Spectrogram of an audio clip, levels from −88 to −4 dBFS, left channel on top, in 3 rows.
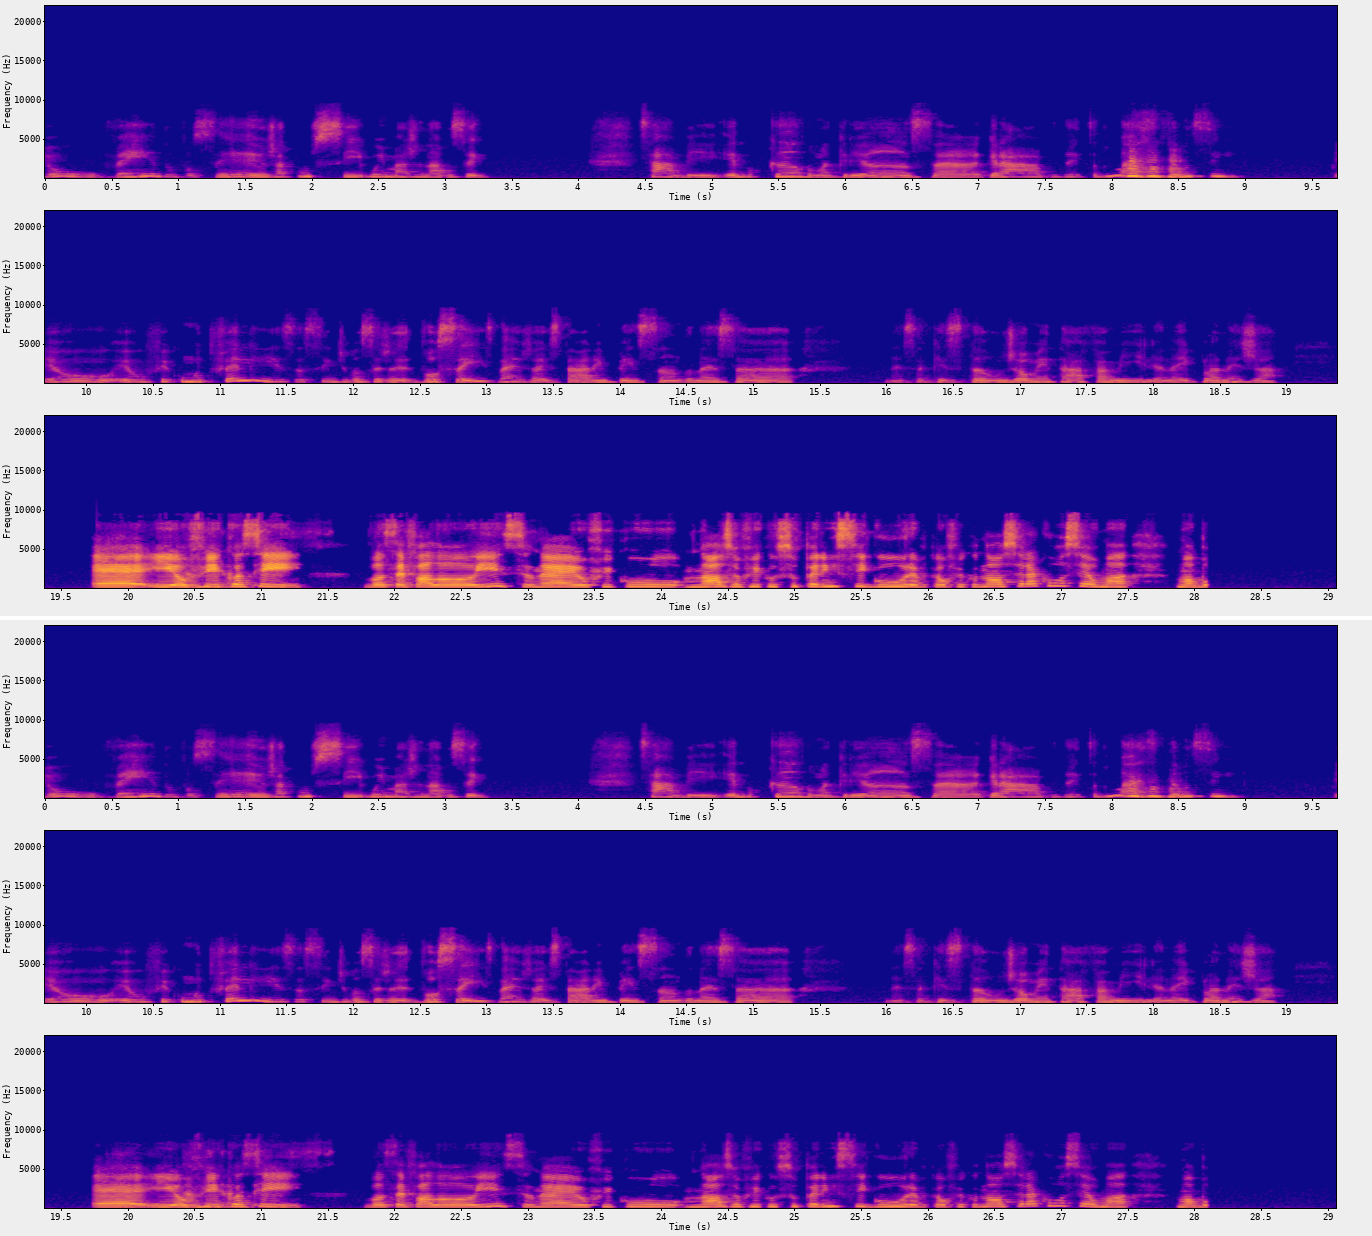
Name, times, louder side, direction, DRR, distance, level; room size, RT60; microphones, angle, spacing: voice 1, 0.0-3.3 4.1-9.0 9.7-15.5 16.0-19.0 19.8-21.2, equal, 5° right, 0.6 m, -39 dB
voice 2, 8.1-8.6 19.7-21.3 21.8-28.1, left 7 dB, 55° left, 0.4 m, -26 dB
head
